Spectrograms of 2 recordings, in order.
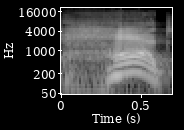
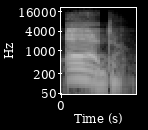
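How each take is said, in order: First: The word starts with an h sound. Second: The word starts without an h sound.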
